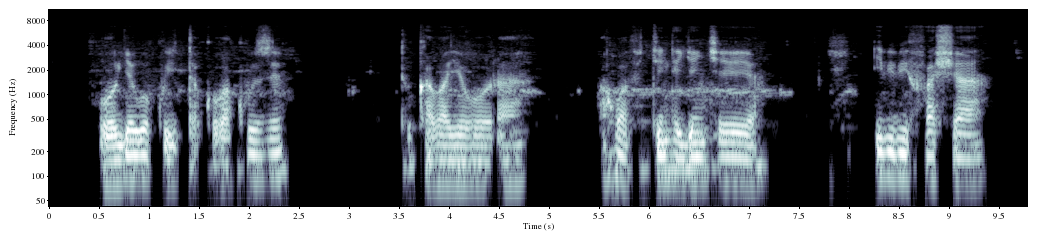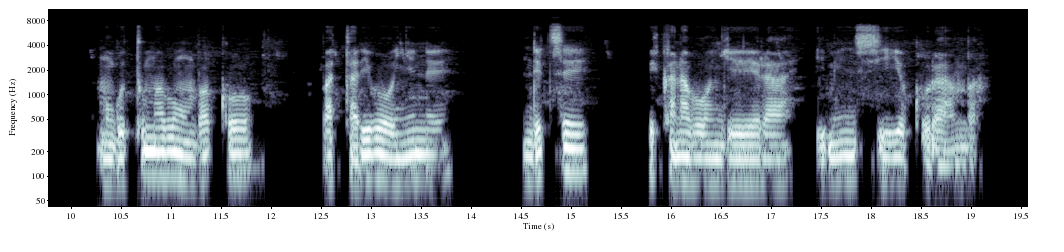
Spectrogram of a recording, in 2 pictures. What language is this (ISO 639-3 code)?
kin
